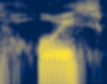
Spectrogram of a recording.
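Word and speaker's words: Royce: to do it now the gentleman's name was hoist Gracie spelled like Rey he is I was going to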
